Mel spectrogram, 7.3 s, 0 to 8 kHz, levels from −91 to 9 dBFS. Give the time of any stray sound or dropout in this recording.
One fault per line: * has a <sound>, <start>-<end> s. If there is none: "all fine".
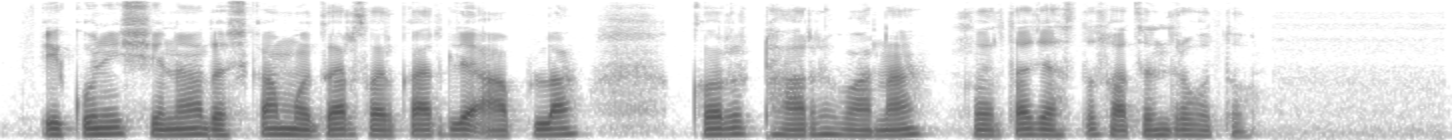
all fine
